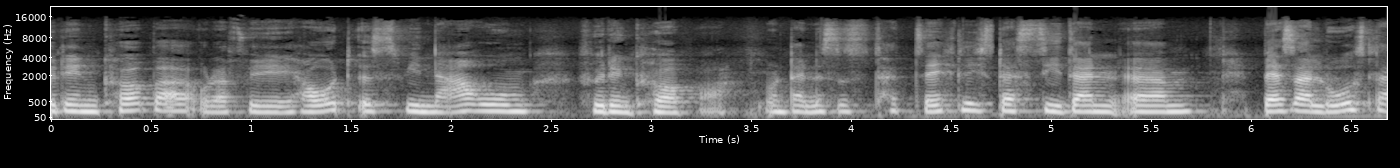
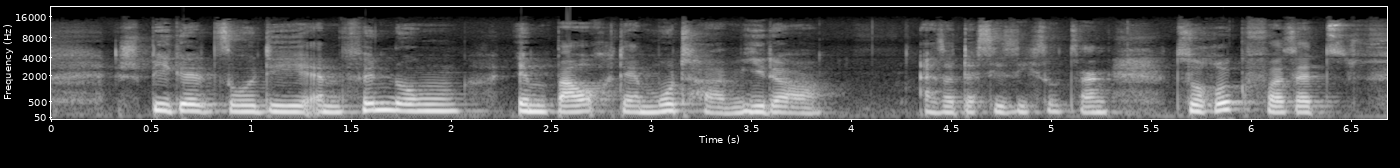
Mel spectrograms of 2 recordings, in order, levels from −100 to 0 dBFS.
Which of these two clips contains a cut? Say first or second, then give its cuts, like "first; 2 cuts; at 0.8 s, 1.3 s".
first; 2 cuts; at 3.6 s, 4.7 s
